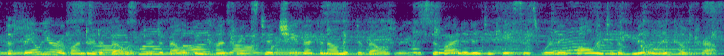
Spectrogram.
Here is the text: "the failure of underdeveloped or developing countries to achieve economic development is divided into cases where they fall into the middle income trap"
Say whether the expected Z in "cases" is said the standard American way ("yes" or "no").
yes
